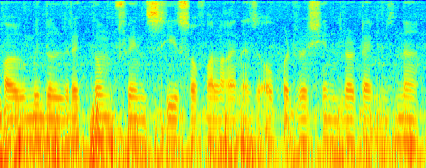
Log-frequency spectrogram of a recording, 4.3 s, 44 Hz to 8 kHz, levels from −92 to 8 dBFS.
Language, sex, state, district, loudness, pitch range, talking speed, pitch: Nagamese, male, Nagaland, Dimapur, -17 LUFS, 95-100 Hz, 225 wpm, 95 Hz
